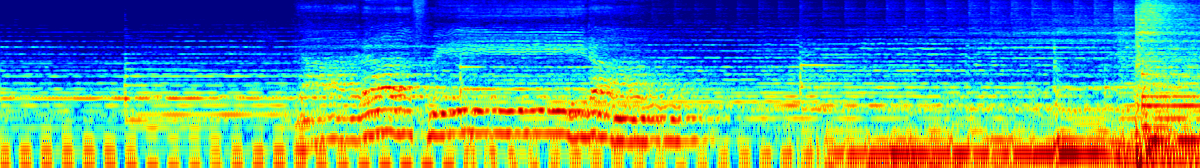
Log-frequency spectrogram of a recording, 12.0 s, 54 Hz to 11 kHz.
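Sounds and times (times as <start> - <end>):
person singing: 2.7 - 8.4
worship band playing: 2.9 - 12.0
pulsing low beat: 3.0 - 12.0.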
